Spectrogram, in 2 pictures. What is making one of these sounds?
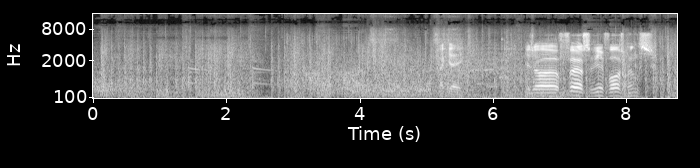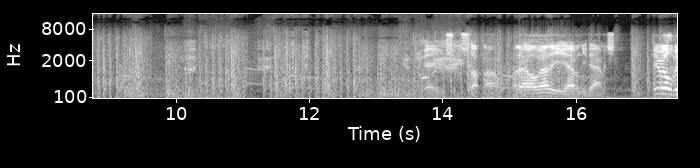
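Gunfire and explosions crackle in a battle.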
